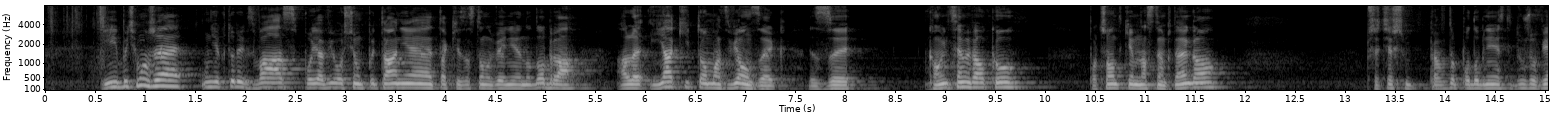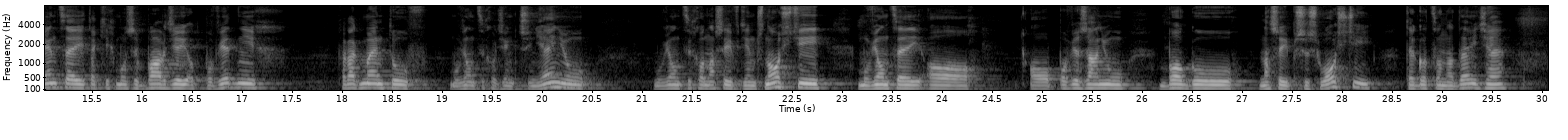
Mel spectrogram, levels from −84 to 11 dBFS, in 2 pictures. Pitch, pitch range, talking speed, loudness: 130 Hz, 120-145 Hz, 100 wpm, -27 LUFS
